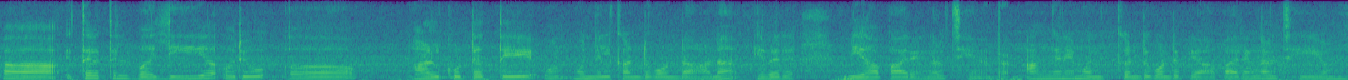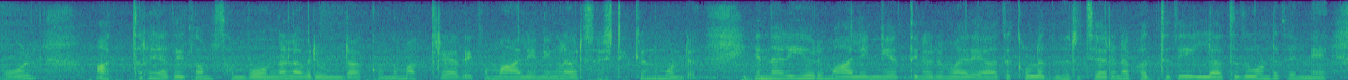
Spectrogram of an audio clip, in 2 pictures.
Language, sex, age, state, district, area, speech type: Malayalam, female, 18-30, Kerala, Thrissur, urban, spontaneous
